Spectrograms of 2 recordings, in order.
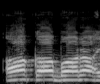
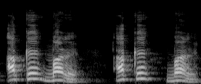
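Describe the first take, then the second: First: अ, क, ब, र spoken as four separate syllables with a pause after each; syllables अ, क, ब, र read apart instead of as one word; wrong letter-by-letter reading. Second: अकबर said as one flowing word, ak-bar; अकबर joined up, no breaks between letters; correct smooth reading. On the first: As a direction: break अकबर into अ, क, ब, र one letter at a time, choppy. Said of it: "ऐसे तो नहीं पढ़ेंगे". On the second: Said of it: "ठीक है, ऐसे पढ़ते हैं". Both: Shown as a demonstration.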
